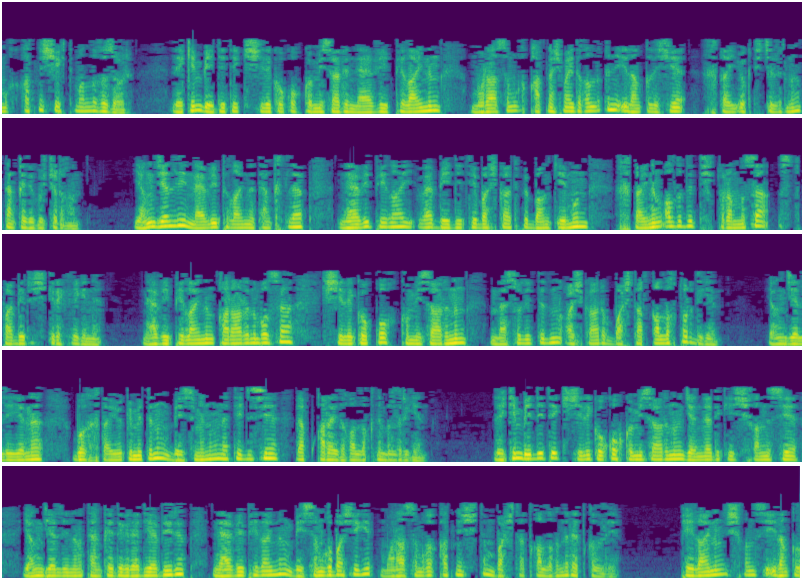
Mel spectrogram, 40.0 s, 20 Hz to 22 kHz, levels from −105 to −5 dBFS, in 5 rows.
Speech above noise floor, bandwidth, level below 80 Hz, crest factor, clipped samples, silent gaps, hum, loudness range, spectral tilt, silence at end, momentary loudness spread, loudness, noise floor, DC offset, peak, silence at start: 54 dB; 5.8 kHz; -40 dBFS; 14 dB; under 0.1%; none; none; 3 LU; -11.5 dB/octave; 0 s; 8 LU; -15 LUFS; -69 dBFS; under 0.1%; 0 dBFS; 0 s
